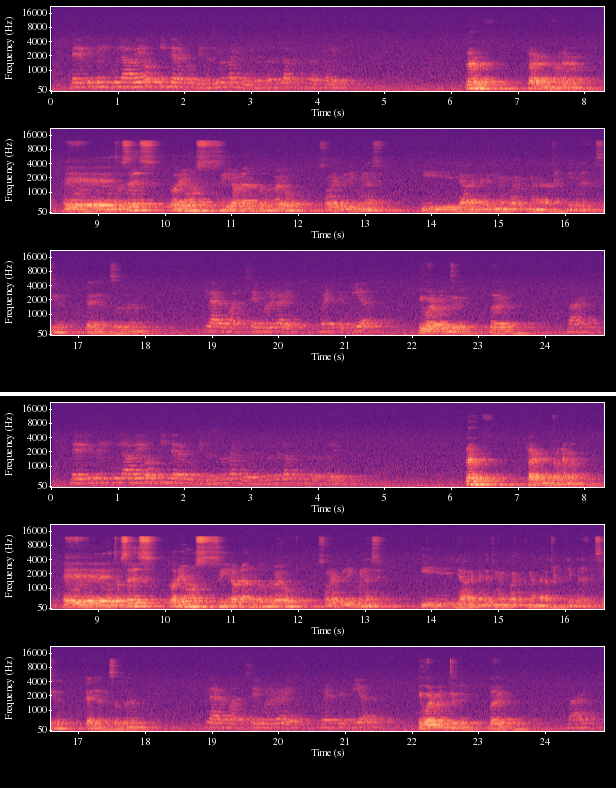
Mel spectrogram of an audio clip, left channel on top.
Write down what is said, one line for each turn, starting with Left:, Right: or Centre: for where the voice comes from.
Left: veré qué película veo y te recomiendo si me pareció buena entonces la próxima vez que hablemos.
Right: Claro, claro, no hay problema. Eh, entonces, podríamos seguir hablando luego sobre películas y ya de repente tú me puedes recomendar otras películas que sigan, que hayas visto tú, ¿no?
Left: Claro, Juan, seguro lo haré. Bueno, te cuidas.
Right: Igualmente. Bye.
Left: Bye.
